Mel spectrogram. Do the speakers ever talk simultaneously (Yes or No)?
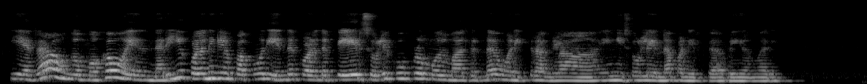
No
